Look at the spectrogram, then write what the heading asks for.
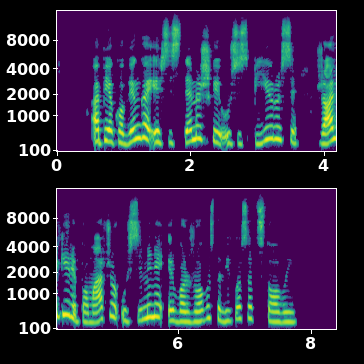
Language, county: Lithuanian, Šiauliai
